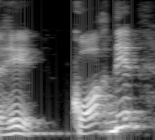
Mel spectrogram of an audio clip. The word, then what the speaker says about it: recorde: Nós temos aqui a palavra também paroxítona, separação seria recorde. Aqui, o cor é a sílaba mais forte.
